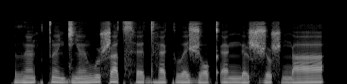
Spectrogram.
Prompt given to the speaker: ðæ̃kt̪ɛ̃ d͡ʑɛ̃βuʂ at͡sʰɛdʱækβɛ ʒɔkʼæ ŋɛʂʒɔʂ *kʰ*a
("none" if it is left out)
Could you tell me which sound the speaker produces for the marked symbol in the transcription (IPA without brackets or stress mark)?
ŋ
